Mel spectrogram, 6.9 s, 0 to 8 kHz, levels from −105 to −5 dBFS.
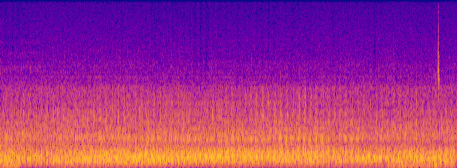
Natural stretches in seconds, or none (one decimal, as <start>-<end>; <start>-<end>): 0.6-6.9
